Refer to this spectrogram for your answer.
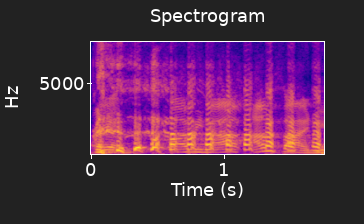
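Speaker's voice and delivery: mock defensive squeak. Defensive after being insulted.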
